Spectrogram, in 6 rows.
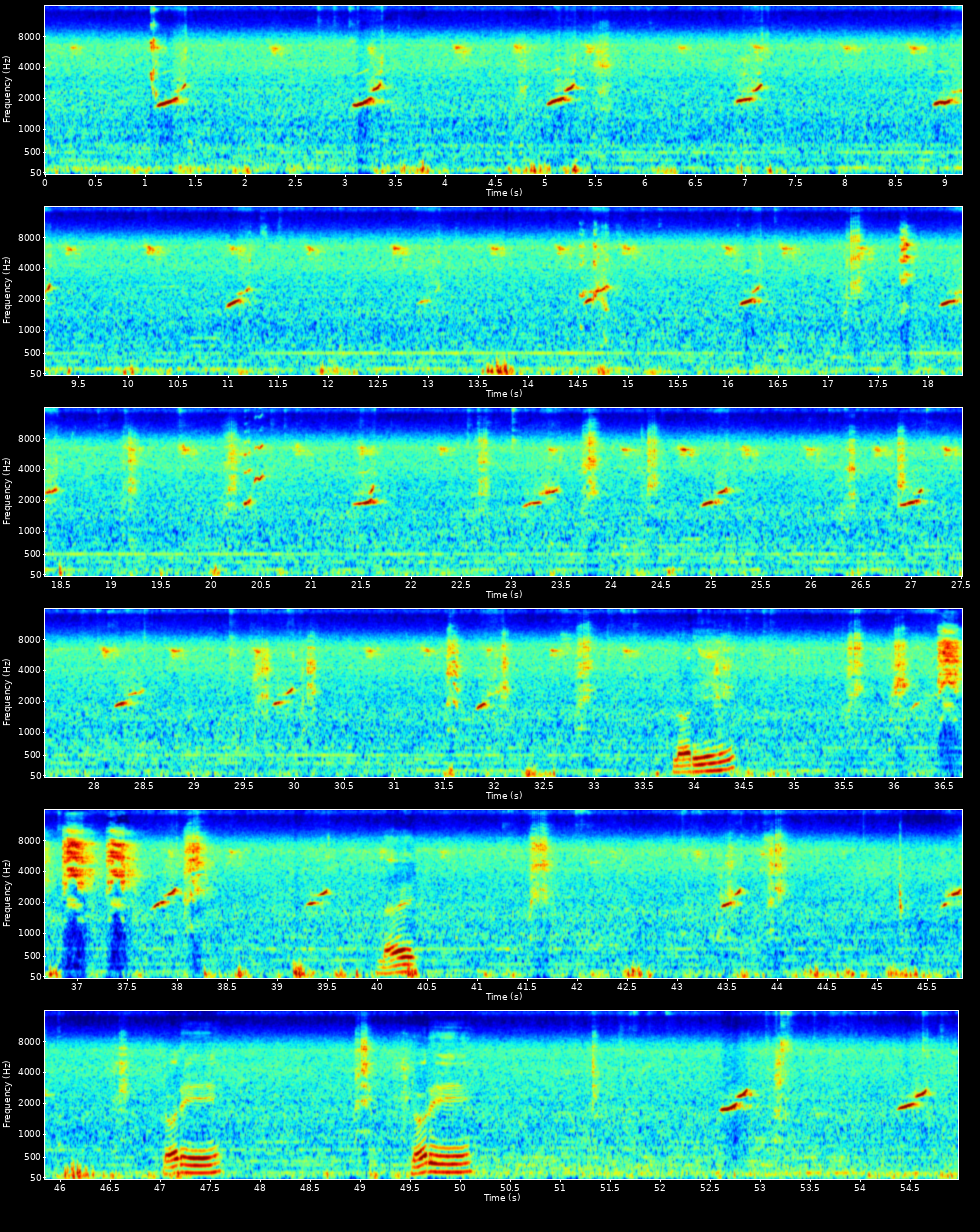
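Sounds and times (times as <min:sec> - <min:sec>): bird whistled chirps: 0:01.0 - 0:01.6, 0:03.1 - 0:03.5, 0:05.0 - 0:05.6, 0:06.9 - 0:07.3, 0:08.7 - 0:09.5, 0:11.0 - 0:11.4, 0:14.5 - 0:15.0, 0:16.0 - 0:16.6, 0:17.2 - 0:18.6, 0:21.4 - 0:21.8, 0:23.1 - 0:23.6, 0:24.9 - 0:25.4, 0:26.9 - 0:27.2, 0:28.1 - 0:28.6, 0:31.5 - 0:32.2, 0:36.1 - 0:38.4, 0:39.2 - 0:39.7, 0:43.4 - 0:44.0, 0:45.6 - 0:46.0, 0:52.6 - 0:53.0, 0:54.4 - 0:54.8.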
